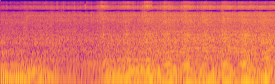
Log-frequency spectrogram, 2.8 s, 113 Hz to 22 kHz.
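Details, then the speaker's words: K11 Nissan Micra Turbo after engine swap, genuine first start of the replacement engine: picks up smartly from idle and holds a clean, even note with no knocks or misses; normal revving. "yeah yeah oh she sounds sweet"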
